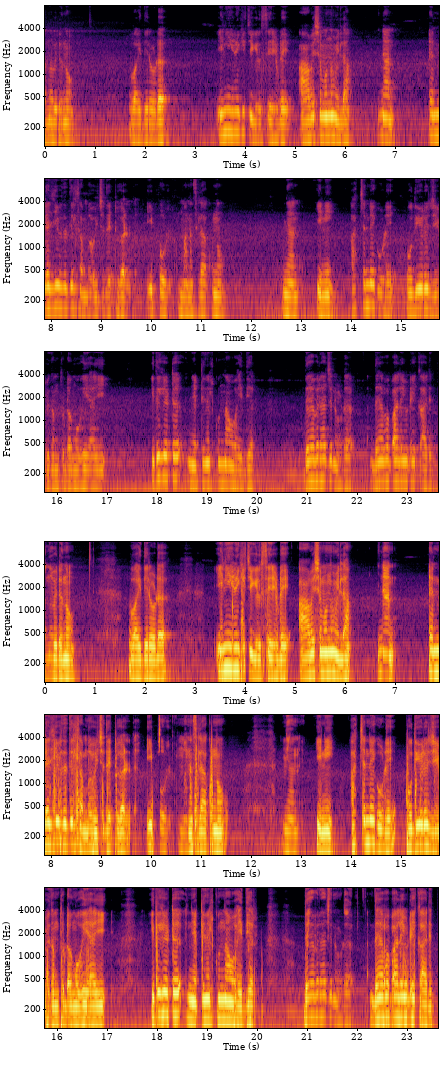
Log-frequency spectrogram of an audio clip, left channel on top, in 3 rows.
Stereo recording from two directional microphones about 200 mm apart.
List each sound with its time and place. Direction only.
0.2 s speech: 45° right (ahead or behind)
3.4 s speech: 45° right (ahead or behind)
12.9 s speech: 45° right (ahead or behind)
21.1 s a man's voice: centre (ahead or behind)
22.2 s speech: 50° right (ahead or behind)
